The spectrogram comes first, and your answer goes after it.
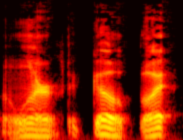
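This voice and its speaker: A woman's voice: extremely low pitch, normal speed, gravelly, fairly bright tone, heavily acted. A woman voicing a loyal, grumbling boy companion in an amateur anime fandub, cautioning and reluctant.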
